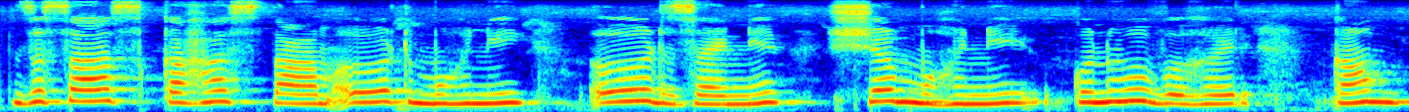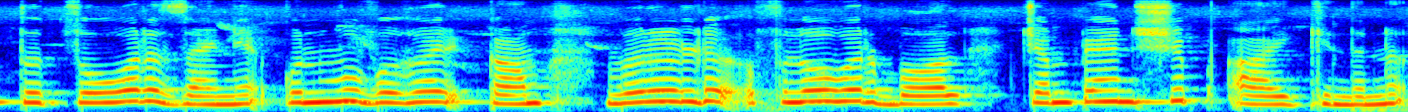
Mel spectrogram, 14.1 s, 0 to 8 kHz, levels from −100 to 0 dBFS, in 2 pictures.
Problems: none marked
